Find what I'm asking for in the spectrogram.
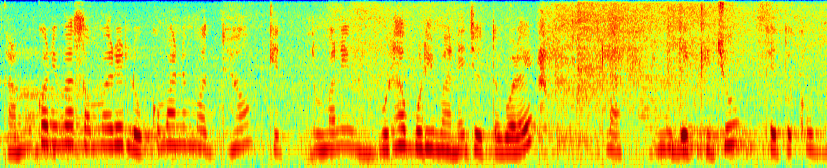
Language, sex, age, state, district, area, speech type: Odia, female, 18-30, Odisha, Rayagada, rural, spontaneous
